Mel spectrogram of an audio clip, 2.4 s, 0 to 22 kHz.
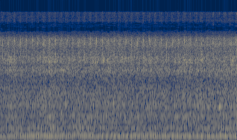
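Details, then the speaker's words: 16-valve engine after valve timing reset and front belt refit, catching and settling into a steady, even idle with light throttle, no knocks or ticks; starting problem fixed. "गाड़ी अब हमारी स्टार्ट हो गई है।"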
